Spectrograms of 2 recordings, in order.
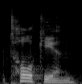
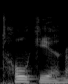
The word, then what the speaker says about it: Tolkien: out of uh like Tolkien Tolkien because I I have to remember I guess you pronounce it tolki not Tolkien I don't care how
